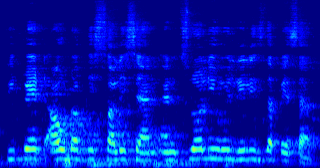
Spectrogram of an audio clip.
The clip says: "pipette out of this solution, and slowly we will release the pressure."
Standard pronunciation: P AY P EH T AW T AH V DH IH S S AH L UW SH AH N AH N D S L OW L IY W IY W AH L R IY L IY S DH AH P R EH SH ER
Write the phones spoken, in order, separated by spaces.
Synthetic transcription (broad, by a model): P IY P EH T AW T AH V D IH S S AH L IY S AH N AH N D S L OW L IY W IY L R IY L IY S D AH P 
